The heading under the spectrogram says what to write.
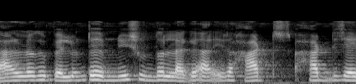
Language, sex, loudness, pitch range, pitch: Bengali, female, -14 LUFS, 185-200 Hz, 190 Hz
